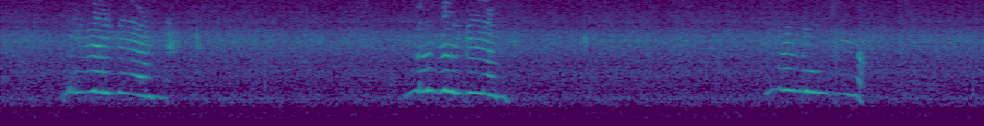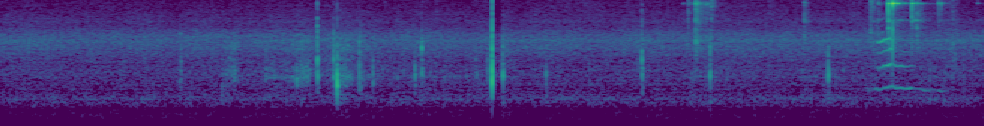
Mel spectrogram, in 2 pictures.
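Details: Caged kitten attempting to meow while she eats: three wavering, bent meows about every two and a half seconds at the start, followed by chewing clicks and crunches and one faint short mew near the end.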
